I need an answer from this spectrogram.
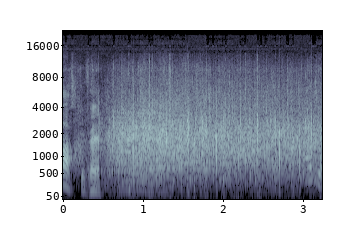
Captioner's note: applause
